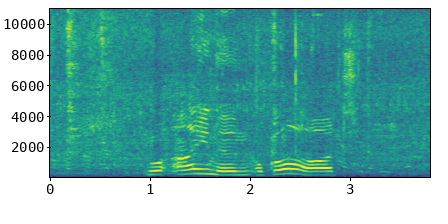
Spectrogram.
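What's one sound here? A young woman speaks nearby in a high, sing-song voice.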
